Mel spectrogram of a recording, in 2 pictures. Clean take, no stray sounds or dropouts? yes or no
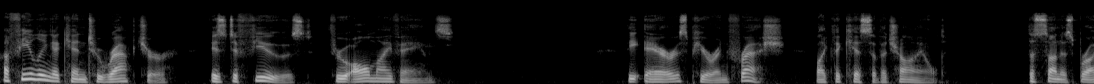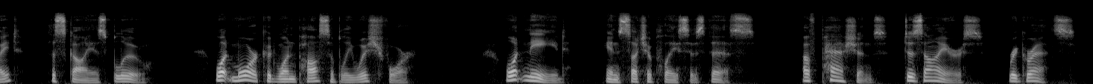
yes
